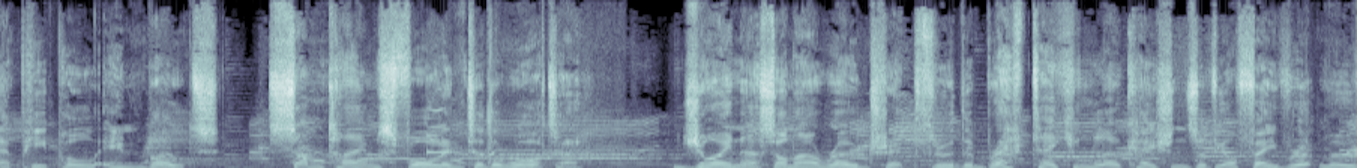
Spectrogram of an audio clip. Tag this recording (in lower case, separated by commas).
music, speech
